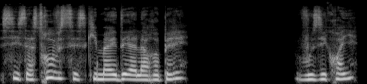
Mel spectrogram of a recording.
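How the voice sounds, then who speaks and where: A woman voicing an eager, excitable young girl inventor in an audiobook, in a high, breathless voice. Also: brisk, breathy edge, dry recording, studio quality. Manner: breathless, excited, pitched high above the narration. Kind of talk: audiobook character voice.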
